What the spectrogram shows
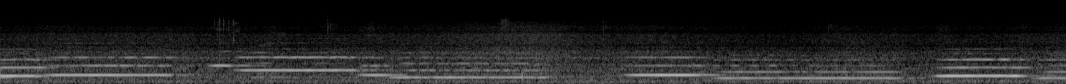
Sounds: Rustling leaves, Music

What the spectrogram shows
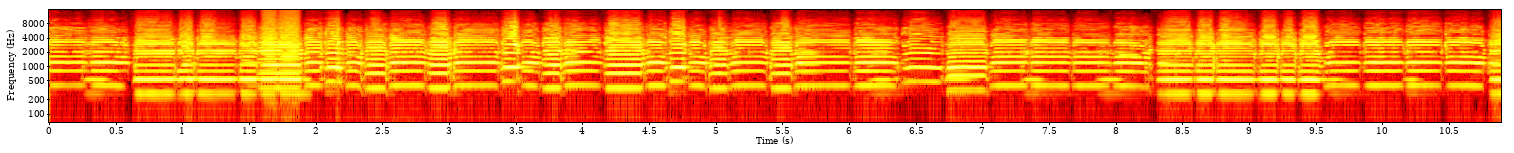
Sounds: Violin, Music, Musical instrument

